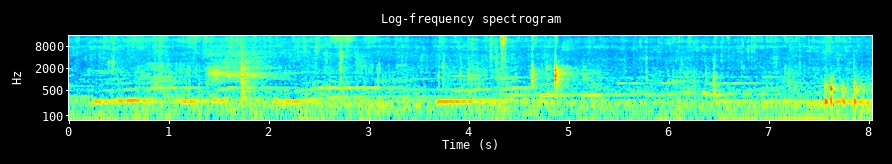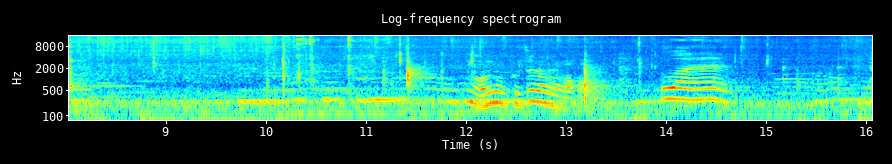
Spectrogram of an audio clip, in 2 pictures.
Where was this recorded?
in a restaurant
